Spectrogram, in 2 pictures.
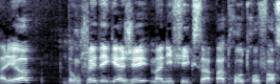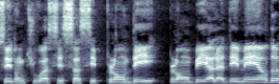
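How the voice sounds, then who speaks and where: The man's voice sits fairly high in pitch, with fairly even intonation. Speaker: moped parts seller and tuner. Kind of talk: casual workshop vlog. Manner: fast.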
